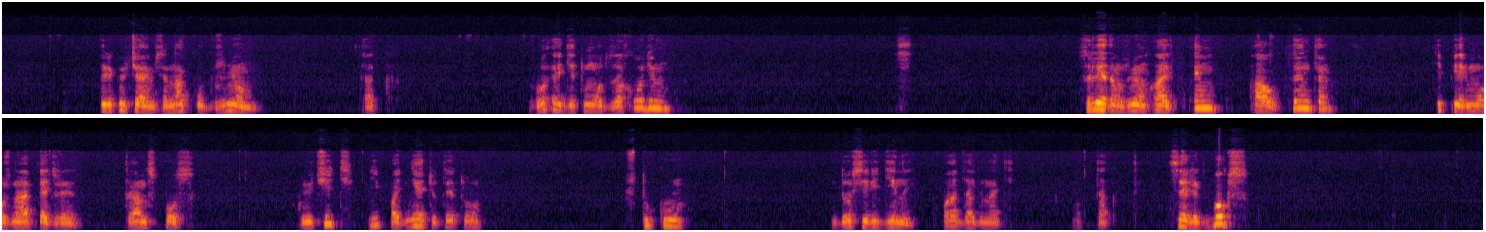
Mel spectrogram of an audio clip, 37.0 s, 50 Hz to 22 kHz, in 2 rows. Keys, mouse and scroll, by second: 0.5 click, 5.6 click, 14.5 alt+m, 16.7-17.5 scroll up 3, 19.1 click, 21.4 click, 22.9 click, 30.4 click, 33.1 click, 35.0 alt+middle click, 36.6 shift+middle click.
